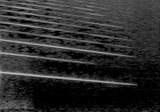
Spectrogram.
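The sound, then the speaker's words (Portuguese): A police patrol car siren sounds as a single bright, wailing tone that slides steadily downward in pitch, then cuts out and leaves faint background noise. “eu ouvi barulho de patrulhinha, maestro.”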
